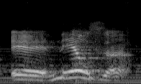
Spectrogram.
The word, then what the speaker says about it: Neusa: Então, o que eu tinha um problema de que o pessoal pronunciar o meu nome com Z, em vez de ser com S. Não, eu sou Neuza com S.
